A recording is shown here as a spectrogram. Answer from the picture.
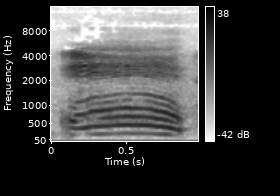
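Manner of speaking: high sustained squeal. Acted. Reader voices the sound effect, high squeal. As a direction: squeal high and thin on one note. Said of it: "great squealing".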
